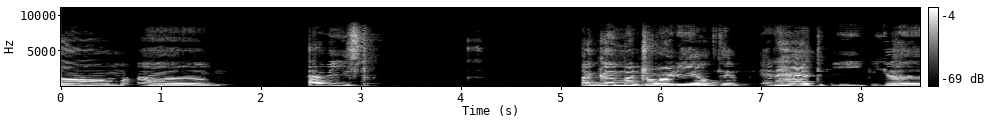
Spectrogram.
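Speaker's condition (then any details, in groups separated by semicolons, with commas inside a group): Cerebral palsy; wheelchair, needs transfer help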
